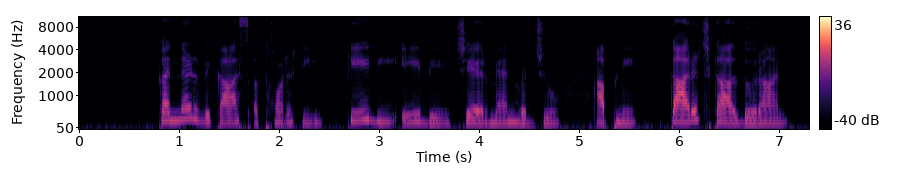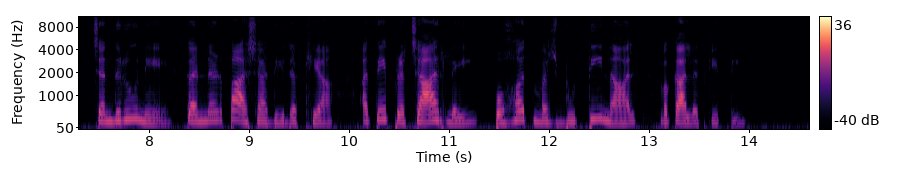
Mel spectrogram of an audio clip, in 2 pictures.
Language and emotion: Punjabi, neutral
